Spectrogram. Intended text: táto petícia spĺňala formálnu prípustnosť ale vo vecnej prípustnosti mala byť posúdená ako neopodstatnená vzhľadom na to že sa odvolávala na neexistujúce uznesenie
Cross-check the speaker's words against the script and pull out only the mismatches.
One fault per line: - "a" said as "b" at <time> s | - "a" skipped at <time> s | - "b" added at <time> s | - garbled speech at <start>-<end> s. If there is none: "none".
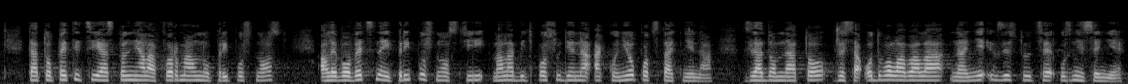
none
